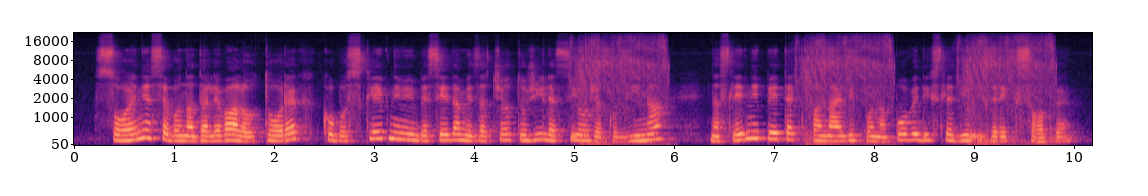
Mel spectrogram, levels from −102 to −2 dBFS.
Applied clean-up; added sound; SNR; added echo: none; Tearing; 15 dB; none.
